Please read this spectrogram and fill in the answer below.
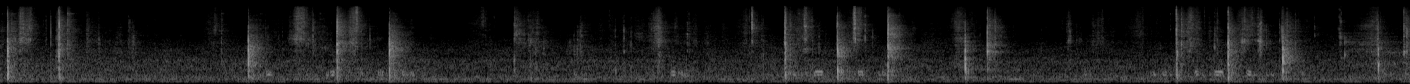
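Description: A deck of tarot cards being shuffled by hand: irregular sharp snaps and flicks of the cards, about a dozen, with soft rustling between.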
